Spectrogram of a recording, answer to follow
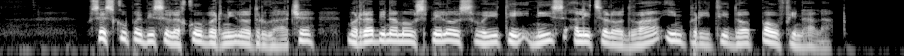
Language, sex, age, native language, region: Slovenian, male, 60+, Slovenian, Central Slovenia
